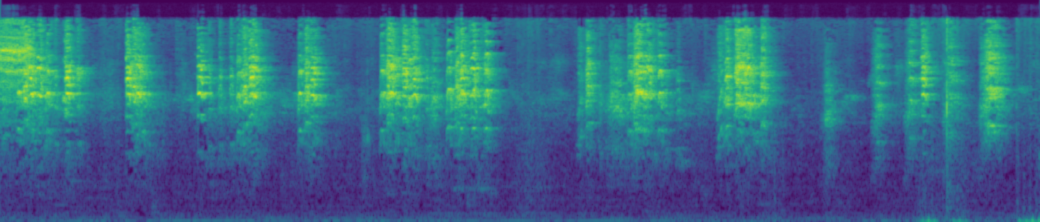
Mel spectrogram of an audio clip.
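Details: Blue yellow sided conures giving loud harsh squawks in bursts of about a second, repeated with short gaps, some low thumping noise near the end.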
